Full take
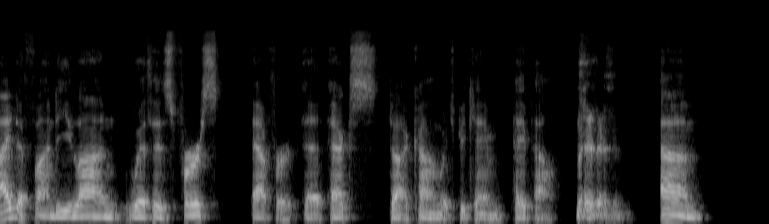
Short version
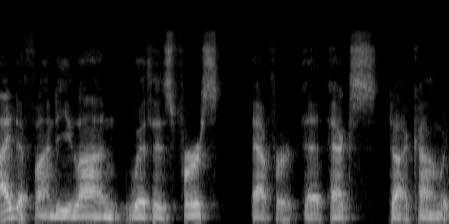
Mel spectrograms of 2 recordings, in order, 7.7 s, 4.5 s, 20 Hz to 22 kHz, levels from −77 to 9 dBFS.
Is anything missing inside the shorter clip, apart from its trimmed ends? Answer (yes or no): no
